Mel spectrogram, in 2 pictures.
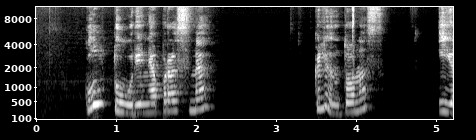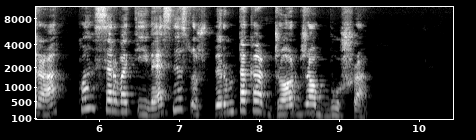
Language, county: Lithuanian, Vilnius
